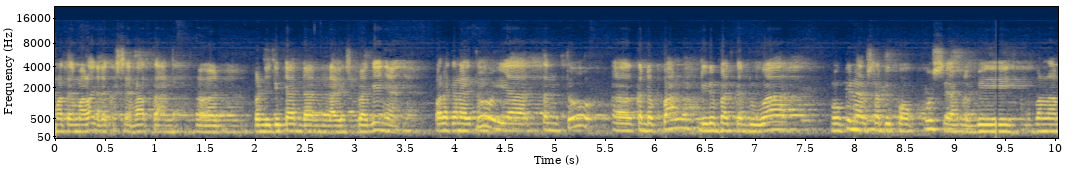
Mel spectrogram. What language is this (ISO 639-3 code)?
ind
